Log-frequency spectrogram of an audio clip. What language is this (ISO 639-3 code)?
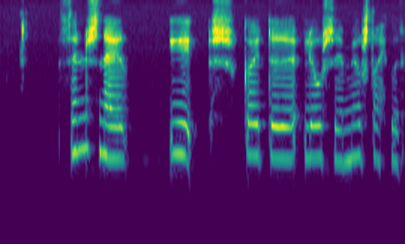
isl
